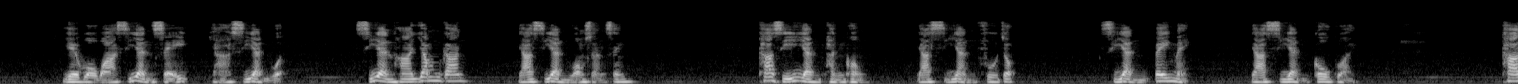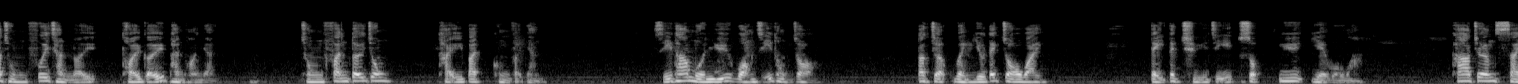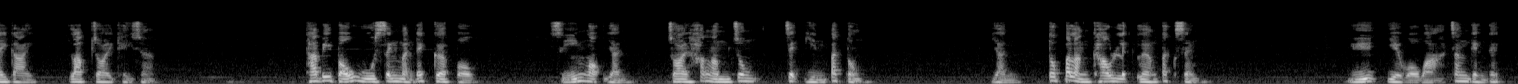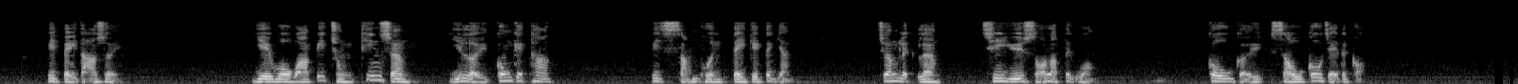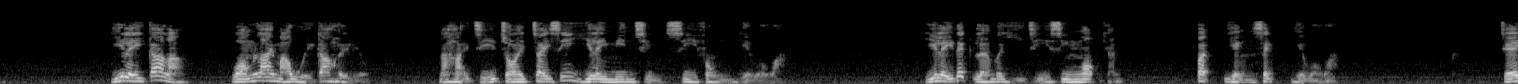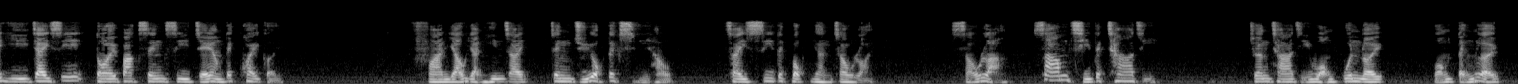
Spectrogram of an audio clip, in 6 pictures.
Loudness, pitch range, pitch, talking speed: -20 LUFS, 110-130 Hz, 115 Hz, 170 characters per minute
